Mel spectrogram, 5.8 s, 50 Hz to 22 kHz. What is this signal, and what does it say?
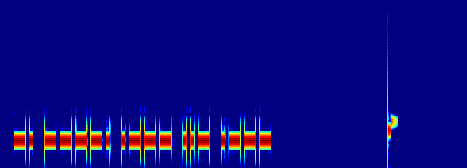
Morse code, heard as a keyed tone, about 25 wpm, 700 Hz. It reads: N9JUJ
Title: USA Callsign DE Callsign - 5 Characters - 25wpm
